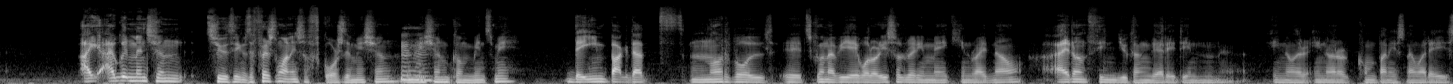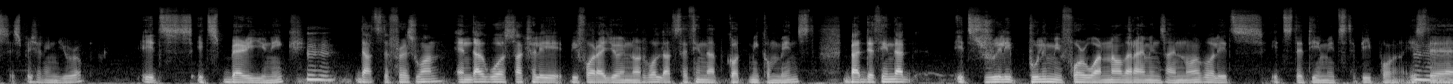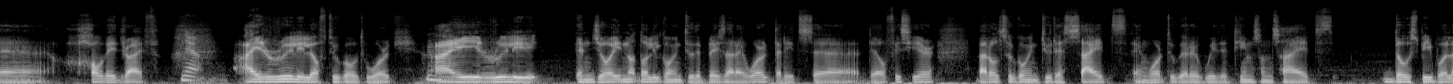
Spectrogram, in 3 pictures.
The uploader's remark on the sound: Welcome to this live version of 'Brainpod'. This episode was recorded during Engineering Day 2023 in Stockholm on November 23rd.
